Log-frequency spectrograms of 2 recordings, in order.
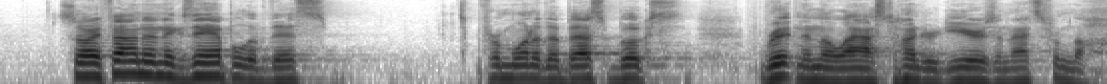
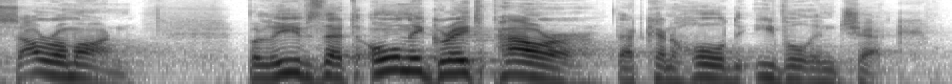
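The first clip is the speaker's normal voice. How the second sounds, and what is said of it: Imitates the wizard Gandalf's voice. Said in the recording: “my Gandalf impression.”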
